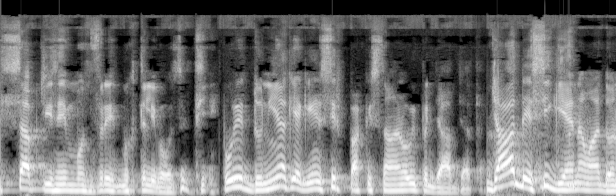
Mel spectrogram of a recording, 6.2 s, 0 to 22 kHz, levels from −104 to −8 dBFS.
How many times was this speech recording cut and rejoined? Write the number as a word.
two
